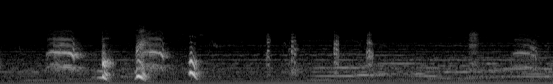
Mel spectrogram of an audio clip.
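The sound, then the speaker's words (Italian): A few harsh, rasping crow caws come in quick succession, followed by fainter, clipped calls and clicks against a quiet background. No one speaks. “Non spavento neanche una cornacchia.”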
